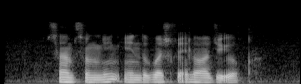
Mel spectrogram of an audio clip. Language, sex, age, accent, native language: Uzbek, male, 18-24, Samarqand, Uzbek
